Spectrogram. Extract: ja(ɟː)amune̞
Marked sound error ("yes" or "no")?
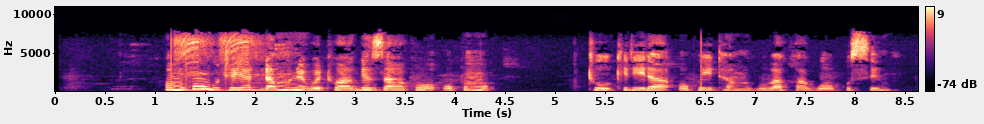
yes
